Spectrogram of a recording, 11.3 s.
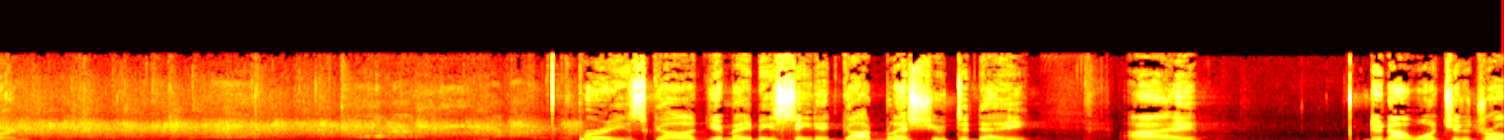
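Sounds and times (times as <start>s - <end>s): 
crowd clapping in praise: 0.0s - 5.1s
speech: 4.4s - 7.8s, 8.5s - 9.1s, 10.3s - 11.2s.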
